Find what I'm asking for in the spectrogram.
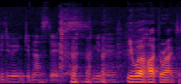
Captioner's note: laughing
